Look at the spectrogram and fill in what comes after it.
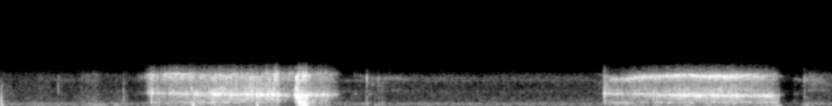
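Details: Man who denies snoring, snoring asleep: long rattling snores on the in-breath with quiet pauses between them, ordinary snoring in a small room.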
